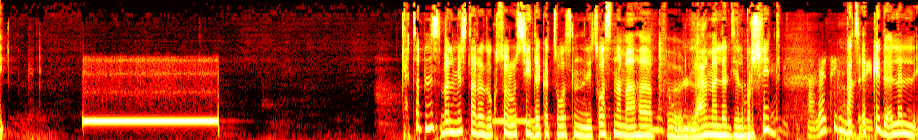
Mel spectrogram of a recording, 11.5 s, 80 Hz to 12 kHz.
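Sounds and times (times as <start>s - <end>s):
faint noise: 0.0s - 11.4s
telephone ringback tone: 1.0s - 2.8s
speech: 5.5s - 11.4s.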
